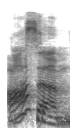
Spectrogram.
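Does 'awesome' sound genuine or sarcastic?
genuine. It is said with genuine, happy enthusiasm. Something good just happened. "You get a raise"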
